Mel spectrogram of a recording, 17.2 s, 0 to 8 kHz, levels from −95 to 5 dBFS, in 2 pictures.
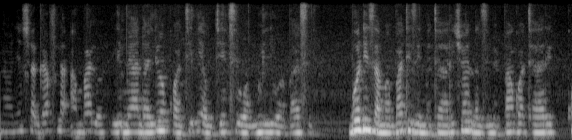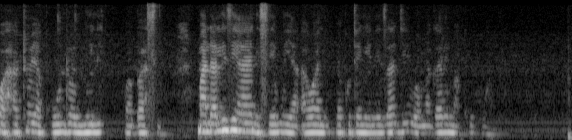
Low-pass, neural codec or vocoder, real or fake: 7.2 kHz; none; real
